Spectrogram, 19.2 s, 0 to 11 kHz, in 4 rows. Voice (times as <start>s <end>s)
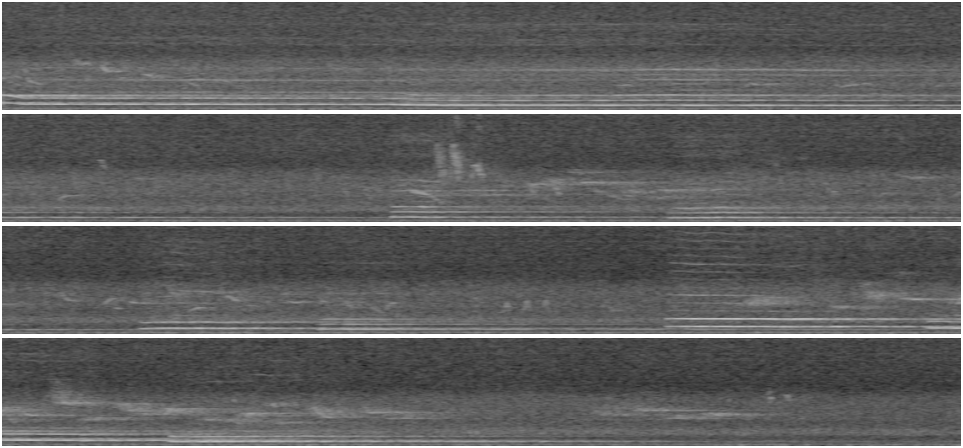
12.9s 16.2s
